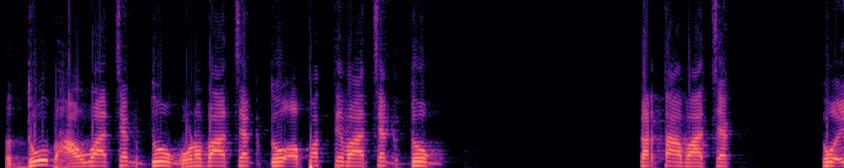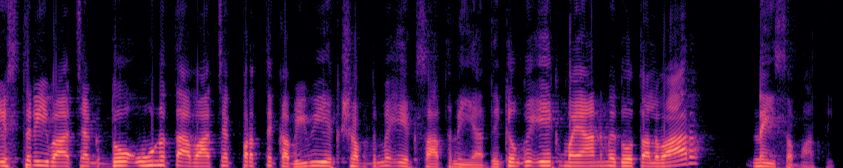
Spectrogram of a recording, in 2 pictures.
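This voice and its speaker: In a slightly high voice at a moderate pace, a man goes through an exam's answer key one step at a time. As the teacher solving the paper, he raises questions only to answer them himself, and he calls his students brother.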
